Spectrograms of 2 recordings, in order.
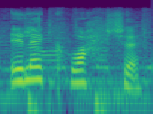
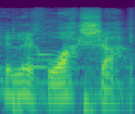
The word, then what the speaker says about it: Lak Wahsha: With a tune that apparently is spelled kind of weird versus how it's actually pronounced. – I don't know why the spelling is like this. It is pronounced Lak Wahsha.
